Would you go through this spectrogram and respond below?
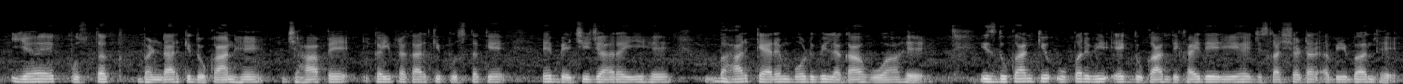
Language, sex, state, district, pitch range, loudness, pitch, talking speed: Hindi, male, Jharkhand, Sahebganj, 115-125 Hz, -19 LUFS, 120 Hz, 165 wpm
